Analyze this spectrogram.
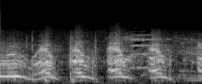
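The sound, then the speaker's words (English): Chickens squawk and cackle in frantic, overlapping bursts as a dog chases them, several loud calls rising and falling in pitch over a couple of seconds, as if the birds are scattering in a panic. “He's chasing the neighbor's chickens.”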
